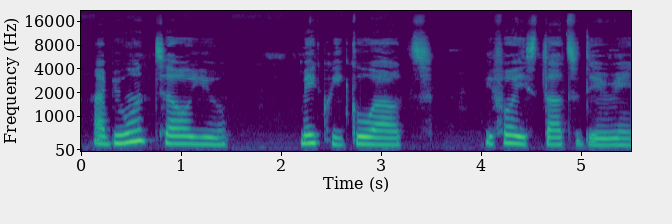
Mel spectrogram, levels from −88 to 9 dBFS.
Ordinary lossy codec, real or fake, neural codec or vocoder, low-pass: none; real; none; 19.8 kHz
